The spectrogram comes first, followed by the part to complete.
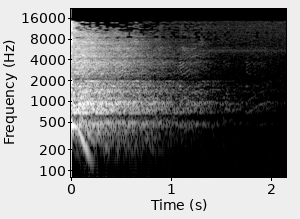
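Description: A man's voice breaks off at the end of a phrase, and its sound dies away over about a second as a breathy, echoing tail before cutting to silence.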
